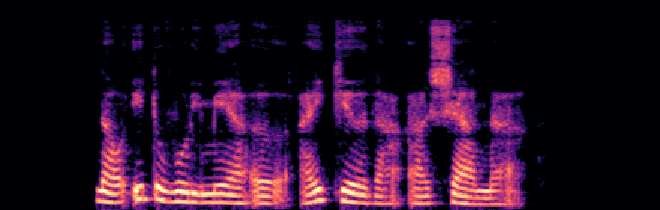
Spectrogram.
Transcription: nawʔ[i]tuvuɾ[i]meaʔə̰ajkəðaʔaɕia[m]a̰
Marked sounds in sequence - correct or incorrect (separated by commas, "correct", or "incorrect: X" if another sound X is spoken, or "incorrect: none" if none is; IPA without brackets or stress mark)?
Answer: correct, correct, incorrect: n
